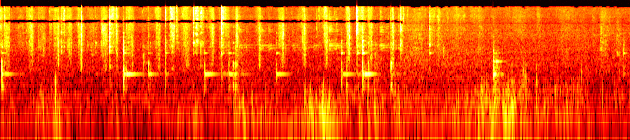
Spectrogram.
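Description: Kitchen utensils and dishes clattering during food preparation: a quick run of knocks and clinks, some ringing briefly, with heavier thumps about four and six seconds in, then thinning out.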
